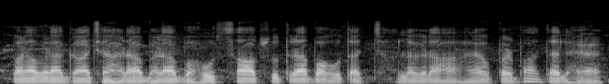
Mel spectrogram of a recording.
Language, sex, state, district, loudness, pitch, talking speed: Hindi, male, Bihar, Araria, -18 LUFS, 90 Hz, 150 wpm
